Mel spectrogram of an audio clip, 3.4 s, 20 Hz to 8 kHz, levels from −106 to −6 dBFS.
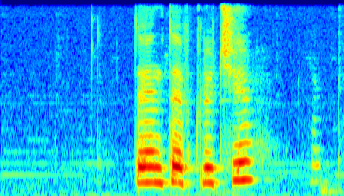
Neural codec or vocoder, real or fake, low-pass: none; real; 7.2 kHz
